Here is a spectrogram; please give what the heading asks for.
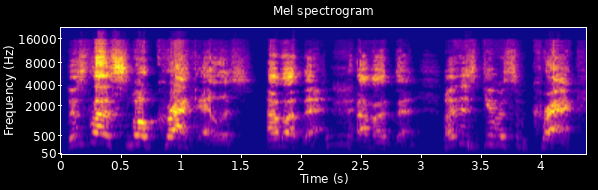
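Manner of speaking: mocking Ellis's plan, sarcastic and loud; sarcastic proposal. Real, not acted. Sarcastic suggestion.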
